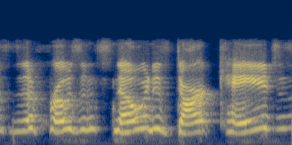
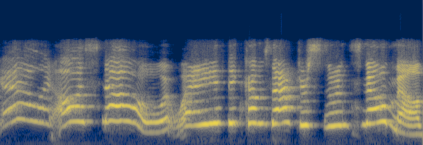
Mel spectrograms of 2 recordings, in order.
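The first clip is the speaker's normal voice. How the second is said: put-on high, cute, sweet cutesy girl voice; 7 semitones higher than usual. Retelling a girl's question to a man about snow: imitating a cute girl. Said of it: "she's just being, like, cute".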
